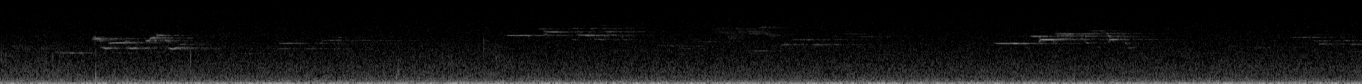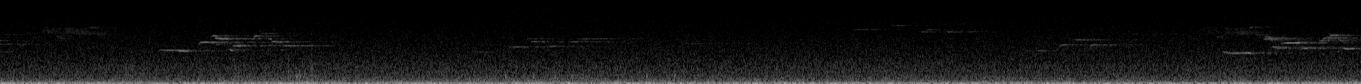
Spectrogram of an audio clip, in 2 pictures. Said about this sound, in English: This is a very quiet, either magnolia or maybe hooded warbler. So that's another possibility here. But it's not the full weedy, weedy, weedy-o. So I'm going to go with magnolia warbler on that.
